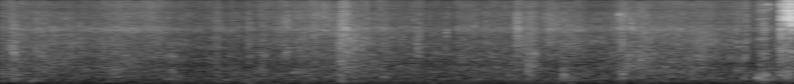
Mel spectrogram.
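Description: A continuous rushing, sloshing wash of water as a boat is pulled through it behind the speaker in the evening, steady, with occasional splashy surges and no voices.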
